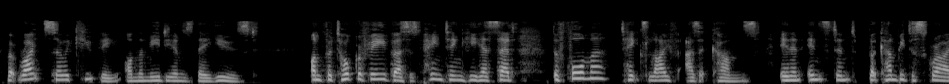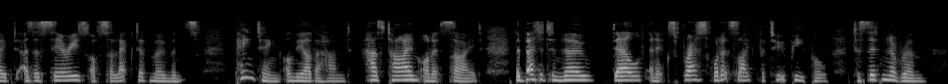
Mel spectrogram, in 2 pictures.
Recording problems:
garbled, watery; badly; nothing above 7.5 kHz

